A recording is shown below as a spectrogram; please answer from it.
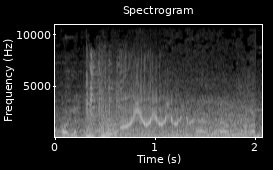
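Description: A springy boing sound, its pitch wobbling up and down about four times in under a second, over background crowd noise.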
